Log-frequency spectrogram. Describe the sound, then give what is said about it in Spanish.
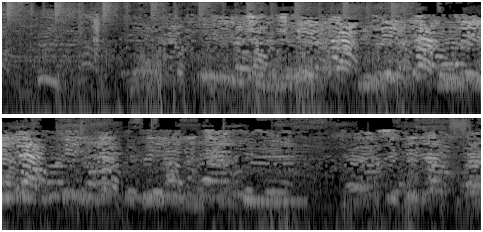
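A large crowd of Paris Saint-Germain fans shouts and chants at Kylian Mbappé as he leaves training, a dense, continuous roar of many voices with rising chant phrases such as "Gracias, Kylian" and cheers, loud and sustained throughout. “Hoy Kylian salía del entrenamiento de los descartados por el Paris Saint-Germain y esto le gritaban sus aficionados.”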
